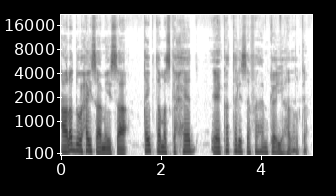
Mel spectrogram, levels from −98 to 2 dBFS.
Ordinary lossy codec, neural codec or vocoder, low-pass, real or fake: none; vocoder, 44.1 kHz, 128 mel bands every 512 samples, BigVGAN v2; none; fake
